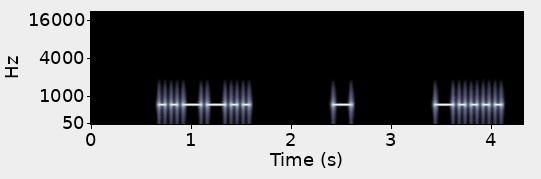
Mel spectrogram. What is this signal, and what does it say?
Morse code, heard as a keyed tone, about 20 wpm, spaced as for 8 wpm, 700 Hz. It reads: ?T6
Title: 133 Lesson 22e - Question Mark - Three Characters 20wpm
